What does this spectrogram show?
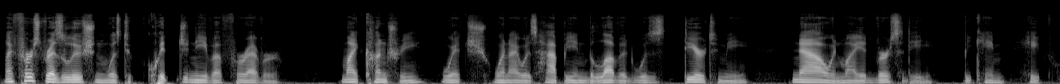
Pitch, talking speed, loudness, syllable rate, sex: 90 Hz, 155 wpm, -23 LUFS, 5.0 syllables/s, male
